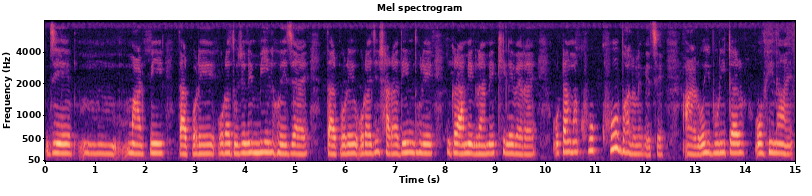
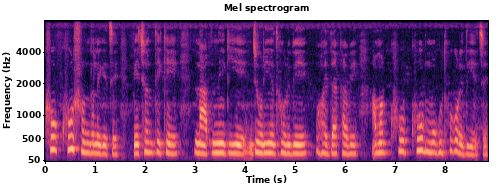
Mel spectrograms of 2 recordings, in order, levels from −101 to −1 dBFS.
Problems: constant background noise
